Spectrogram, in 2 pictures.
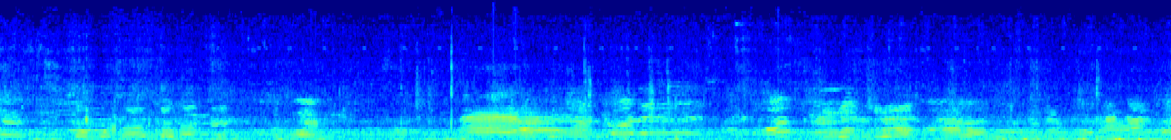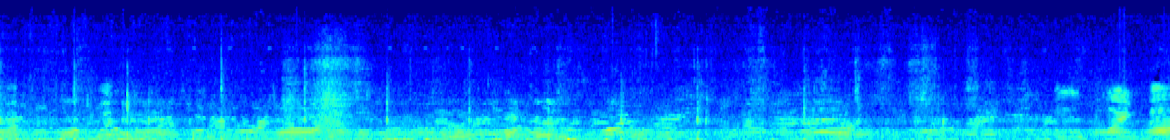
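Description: Young players and adults call out and chatter across an open field.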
